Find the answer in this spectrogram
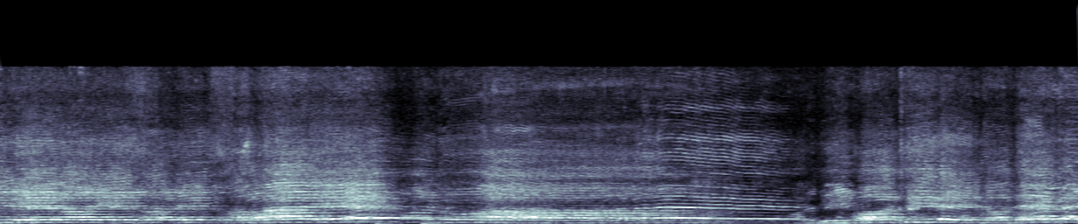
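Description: Men's voices singing a devotional kirtan chant, long held notes that bend slowly, with the melody sliding down and breaking off briefly about eight seconds in before the singing resumes.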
